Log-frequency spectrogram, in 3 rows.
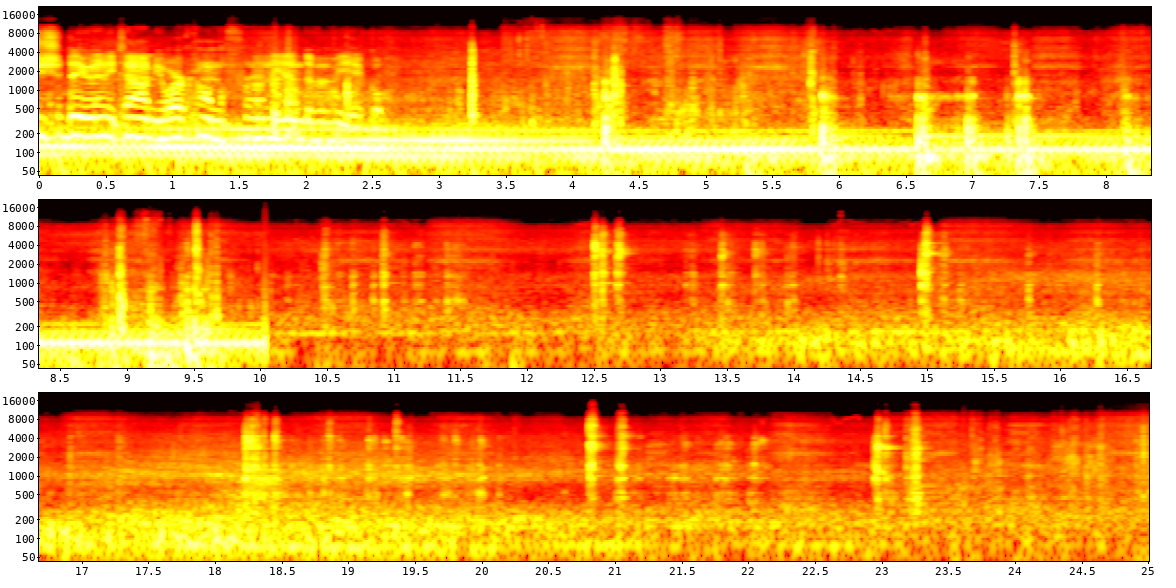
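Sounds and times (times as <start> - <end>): machine hum: 0.0 - 10.2
clanks and knocks of wheel work: 0.0 - 11.6, 12.5 - 25.0
metallic clicks and clanks: 12.5 - 14.4, 15.0 - 17.4, 18.2 - 25.0.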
